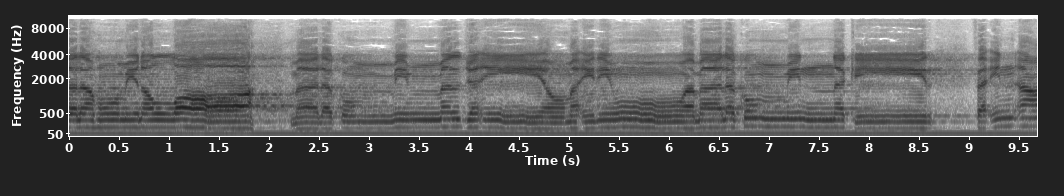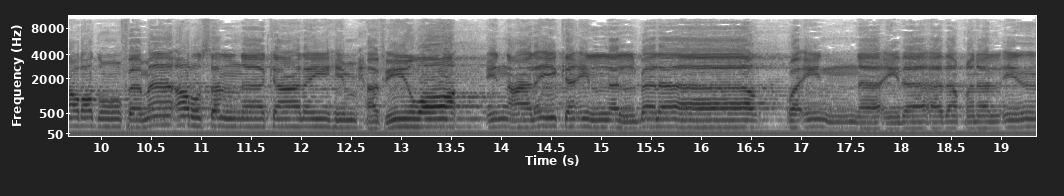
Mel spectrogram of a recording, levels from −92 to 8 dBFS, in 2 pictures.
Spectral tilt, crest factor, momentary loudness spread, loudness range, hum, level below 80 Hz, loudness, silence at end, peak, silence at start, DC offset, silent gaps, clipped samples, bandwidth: -3 dB/octave; 12 dB; 7 LU; 2 LU; none; -30 dBFS; -10 LUFS; 0 s; 0 dBFS; 0 s; under 0.1%; none; under 0.1%; 10.5 kHz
